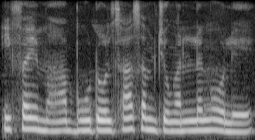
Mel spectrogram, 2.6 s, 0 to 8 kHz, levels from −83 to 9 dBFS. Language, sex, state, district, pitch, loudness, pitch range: Wancho, female, Arunachal Pradesh, Longding, 215 Hz, -13 LUFS, 205-235 Hz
